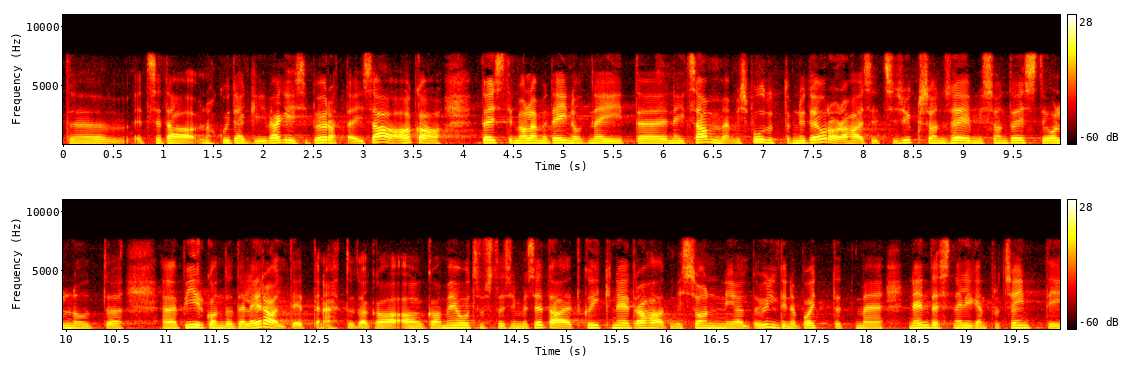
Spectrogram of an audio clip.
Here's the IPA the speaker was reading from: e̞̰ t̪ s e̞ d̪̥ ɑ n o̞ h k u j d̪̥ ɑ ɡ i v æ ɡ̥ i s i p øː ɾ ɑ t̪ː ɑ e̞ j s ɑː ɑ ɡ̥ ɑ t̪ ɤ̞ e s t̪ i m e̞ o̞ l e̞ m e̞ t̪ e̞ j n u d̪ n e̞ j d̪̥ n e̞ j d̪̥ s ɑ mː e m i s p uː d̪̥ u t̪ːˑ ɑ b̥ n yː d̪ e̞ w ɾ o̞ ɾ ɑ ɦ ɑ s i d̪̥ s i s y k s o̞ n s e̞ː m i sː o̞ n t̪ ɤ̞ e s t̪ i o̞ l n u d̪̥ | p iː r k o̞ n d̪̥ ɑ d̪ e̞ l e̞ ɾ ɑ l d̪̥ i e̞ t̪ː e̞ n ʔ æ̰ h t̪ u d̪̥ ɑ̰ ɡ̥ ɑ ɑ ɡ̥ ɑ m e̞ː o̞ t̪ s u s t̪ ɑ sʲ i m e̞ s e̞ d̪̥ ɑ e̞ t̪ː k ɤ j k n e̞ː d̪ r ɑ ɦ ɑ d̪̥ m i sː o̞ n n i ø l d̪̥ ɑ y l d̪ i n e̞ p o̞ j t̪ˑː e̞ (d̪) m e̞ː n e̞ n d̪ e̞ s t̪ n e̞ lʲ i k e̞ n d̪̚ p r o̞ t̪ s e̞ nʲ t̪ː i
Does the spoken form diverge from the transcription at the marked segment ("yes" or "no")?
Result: yes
